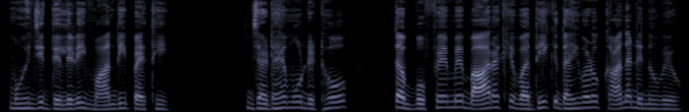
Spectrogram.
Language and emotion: Sindhi, sad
